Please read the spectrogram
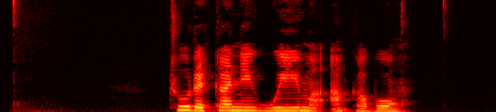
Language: Central Tarahumara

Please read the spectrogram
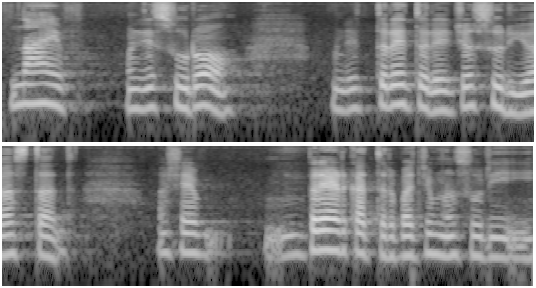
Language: Konkani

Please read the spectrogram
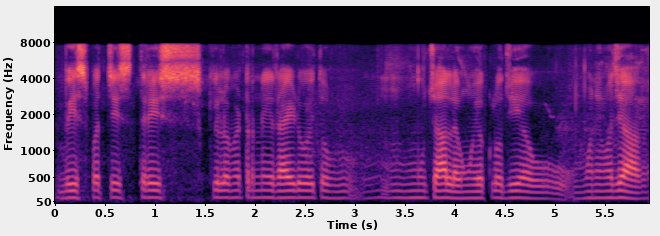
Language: Gujarati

